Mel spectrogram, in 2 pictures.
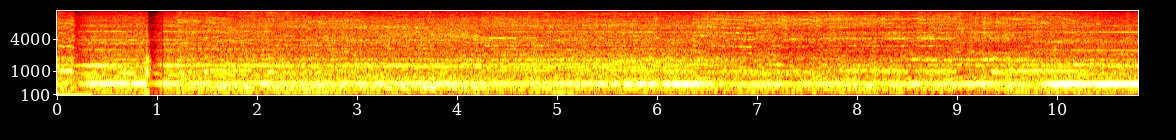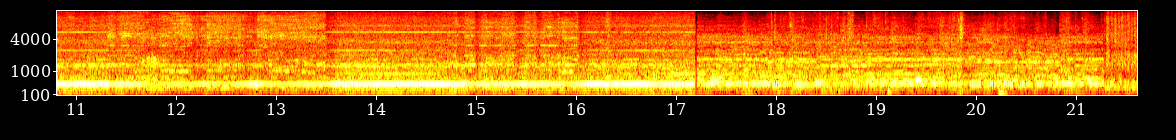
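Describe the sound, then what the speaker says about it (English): Plywood with a template glued to it is cut on a bandsaw, a steady humming whine with a constant tone and changing cutting noise, continuing for about twenty seconds before fading near the end. "I glued this template to a piece of plywood and cut this out on the bandsaw"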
